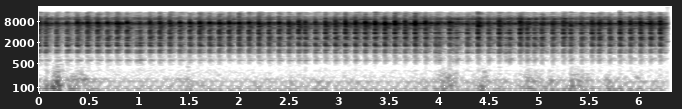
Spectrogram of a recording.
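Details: Freshly rebuilt Honda QR50 two-stroke started outdoors in the yard, oil topped up, little petrol in, new carb fitted: quick, buzzy putter with slightly uneven rhythm, no rattles or knocks; normal running.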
